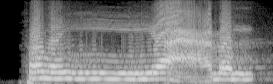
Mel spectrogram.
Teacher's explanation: kalau hidung ditutup, faman, nggak bisa, dan nggak akan keluar gunnahnya.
